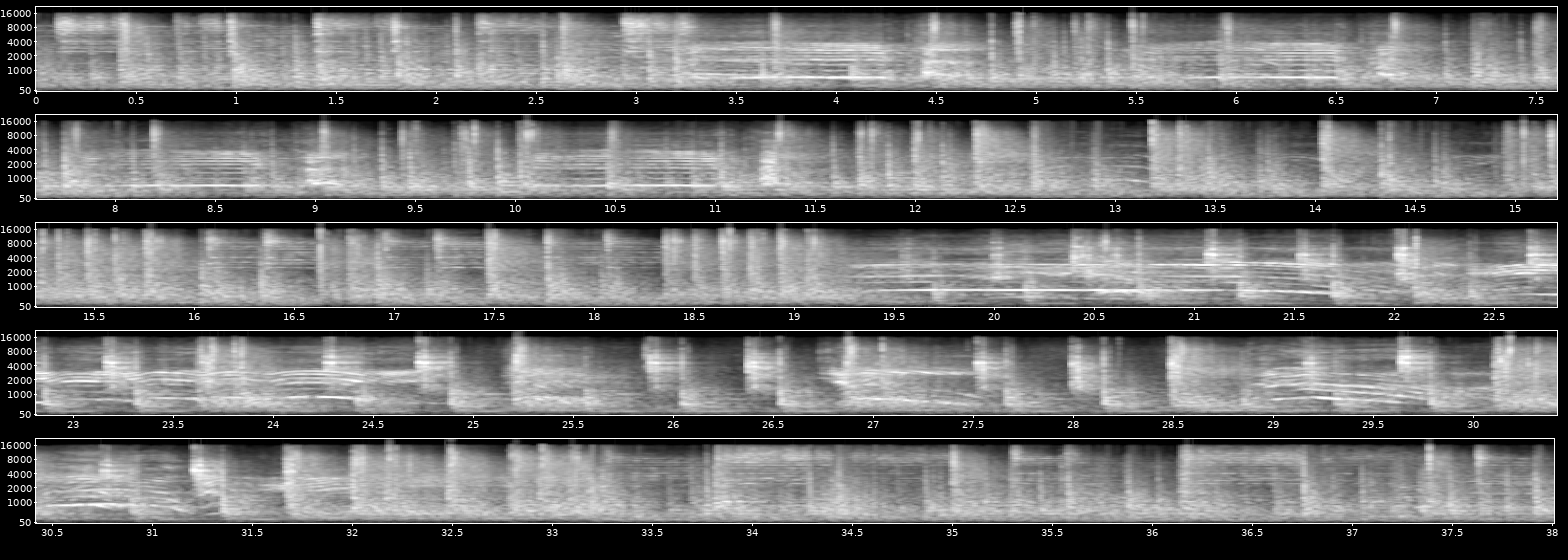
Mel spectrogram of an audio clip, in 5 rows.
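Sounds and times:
taiko drums: 0.0s - 38.0s.

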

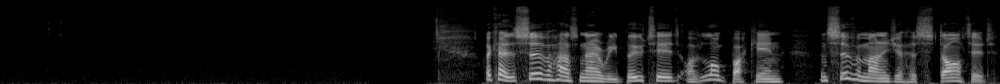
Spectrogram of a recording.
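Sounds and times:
faint steady hiss: 0.0s - 10.0s
computer mouse clicks: 0.4s - 0.7s.

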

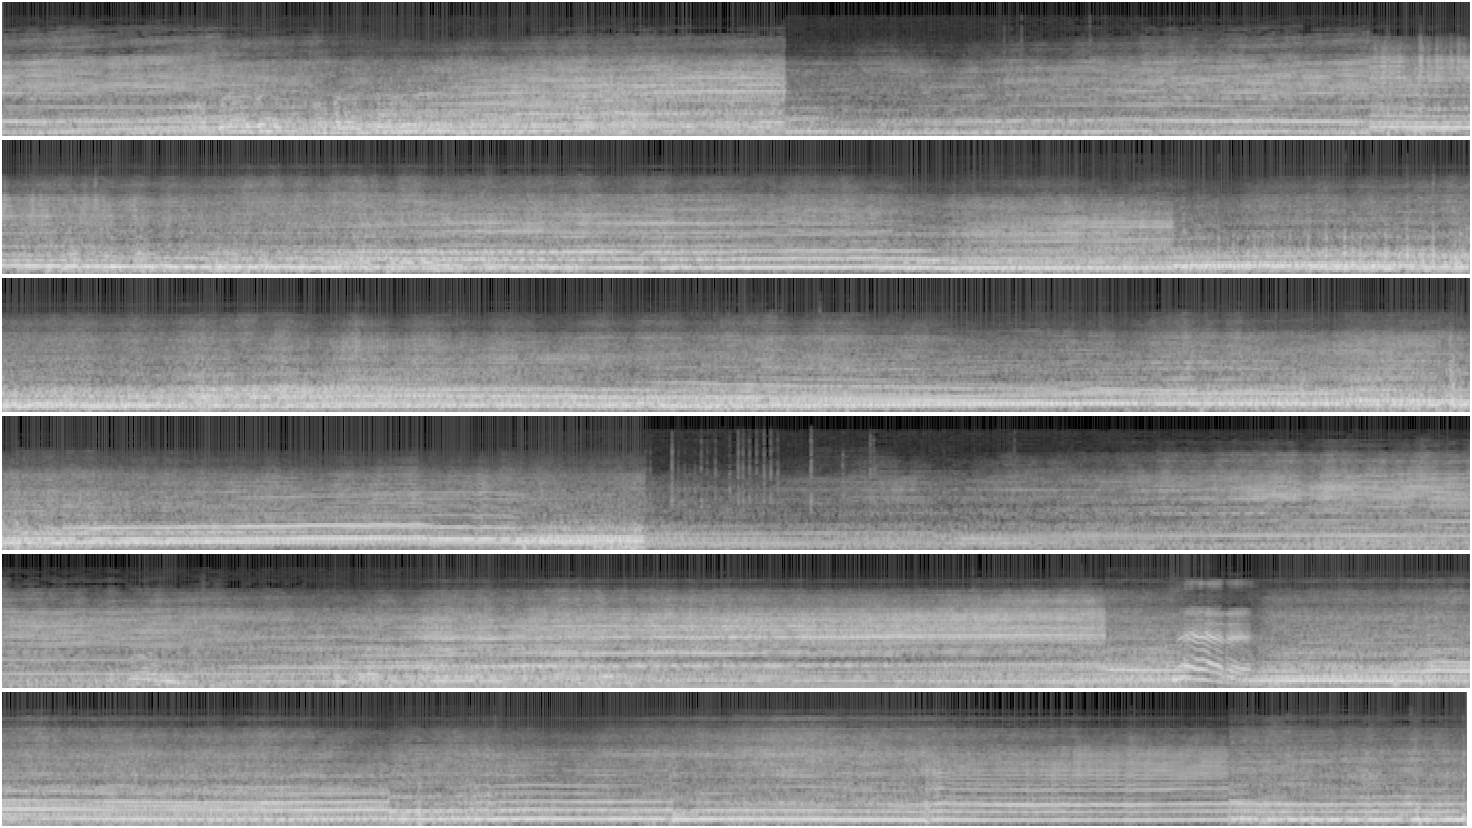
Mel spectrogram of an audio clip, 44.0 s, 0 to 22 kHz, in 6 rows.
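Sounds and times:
racing motorcycles at high revs: 0.0s - 44.0s.

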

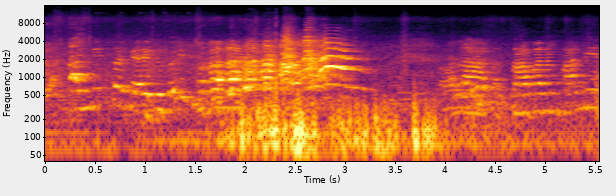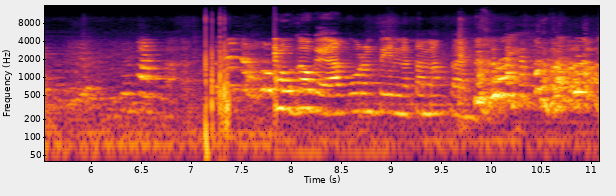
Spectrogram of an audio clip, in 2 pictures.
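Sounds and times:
phone handling noise: 7.1s - 7.5s.

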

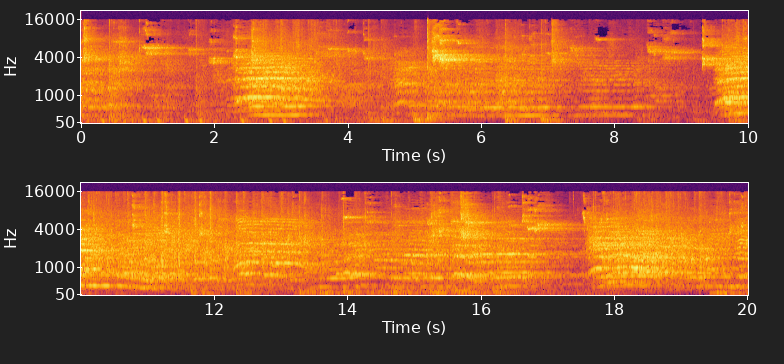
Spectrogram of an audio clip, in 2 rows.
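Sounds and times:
players shouting: 2.2s - 4.0s, 9.4s - 20.0s.

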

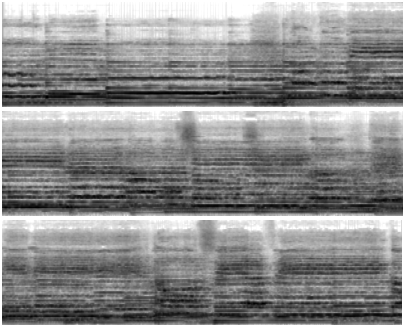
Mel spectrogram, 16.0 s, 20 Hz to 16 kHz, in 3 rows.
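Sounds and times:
children's choir singing: 3.8s - 16.0s.

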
